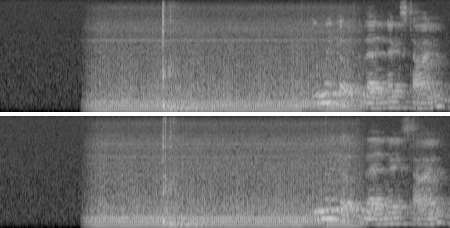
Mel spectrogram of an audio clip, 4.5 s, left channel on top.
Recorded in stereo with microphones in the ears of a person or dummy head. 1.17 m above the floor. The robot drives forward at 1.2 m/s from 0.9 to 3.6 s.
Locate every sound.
1.6 s a thud: 45° left (ahead or behind), 4 m; by 2.2 s 55° left (ahead or behind), 3.5 m
3.1 s a man speaking: 75° left (ahead or behind), 9.5 m; by 4.4 s 80° left, 9.5 m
